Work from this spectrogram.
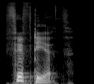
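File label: "fiftieth", US English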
